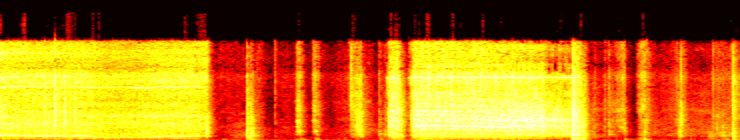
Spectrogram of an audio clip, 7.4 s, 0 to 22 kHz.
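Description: A power driver sinks 3-inch screws into wood framing for the rear deck of a jon boat. Two sustained whining runs are broken up by short knocks and clicks, and the work sounds close by.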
